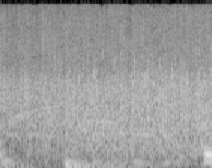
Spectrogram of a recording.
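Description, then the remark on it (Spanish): A studio audience claps steadily to welcome a guest author on a talk show, a dense, even wash of many hands with no voices over it, holding at a constant level throughout. “Muchas gracias eh, por, los aplausos y muchas gracias por la invitación”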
